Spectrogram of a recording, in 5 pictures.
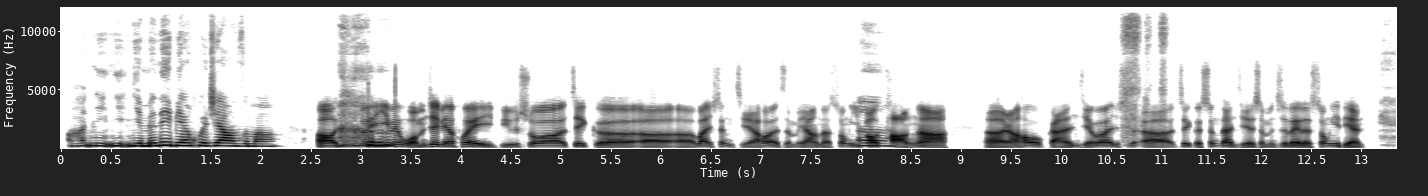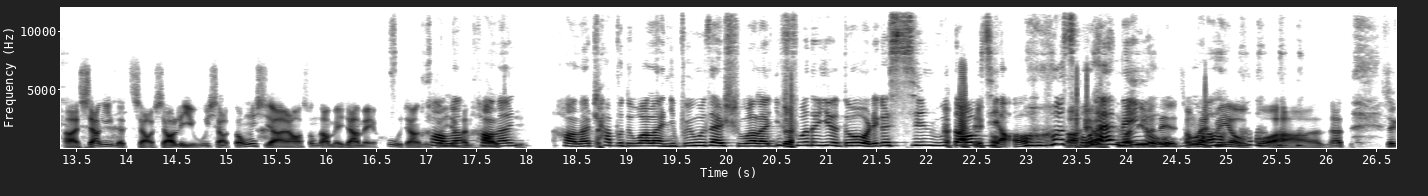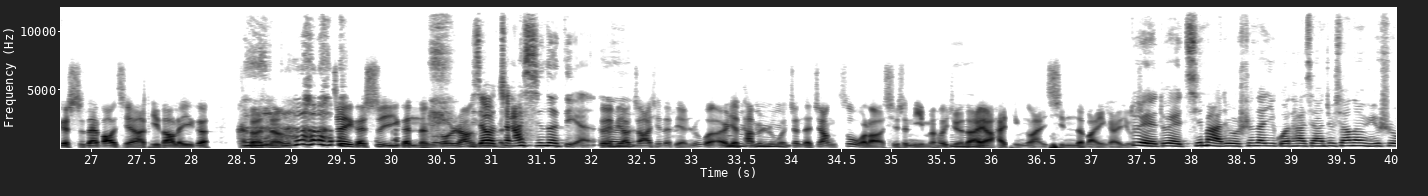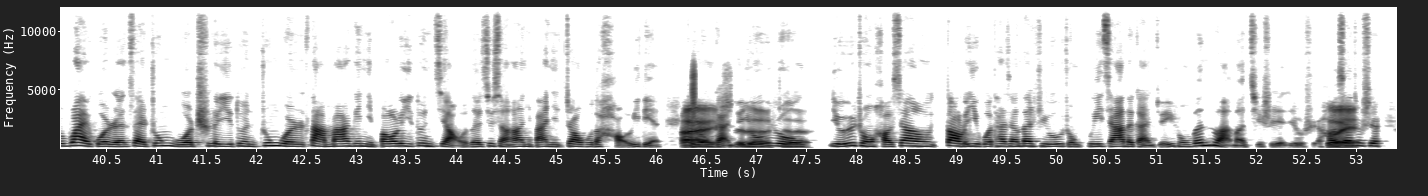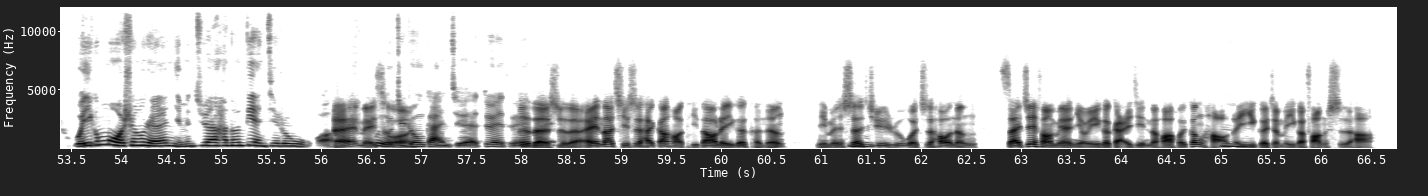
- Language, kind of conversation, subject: Chinese, podcast, 怎么营造让人有归属感的社区氛围？
- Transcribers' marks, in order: laugh; other background noise; laugh; chuckle; chuckle; chuckle; laugh; laugh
